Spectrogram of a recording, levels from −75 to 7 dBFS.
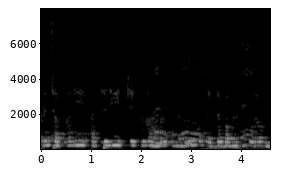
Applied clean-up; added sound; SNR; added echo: classical method WPE with log-MMSE.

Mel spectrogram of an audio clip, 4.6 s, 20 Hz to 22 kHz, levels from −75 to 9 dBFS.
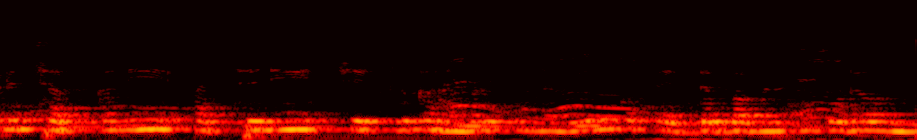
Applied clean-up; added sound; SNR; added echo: none; Dog; 15 dB; reverberation time 0.8 s.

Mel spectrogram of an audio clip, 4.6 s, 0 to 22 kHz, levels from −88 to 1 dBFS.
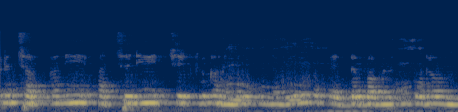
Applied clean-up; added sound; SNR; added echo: neural separator model SepFormer DNS4.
